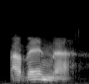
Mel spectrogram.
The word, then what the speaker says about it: Avena: Yeah, it's Avena. – Avena. Avena. Yes. So let's listen. – Avena, avena, avena, la avena siempre es buena. Con un poco de fruta, con fruta y con almendra, la avena siempre es buena.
